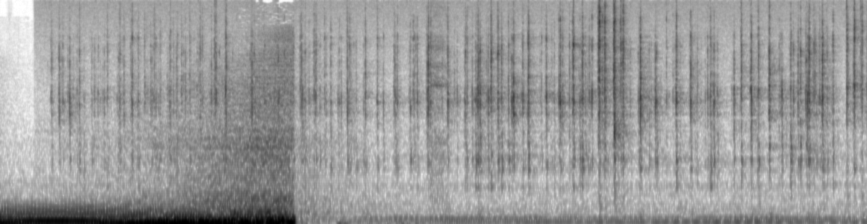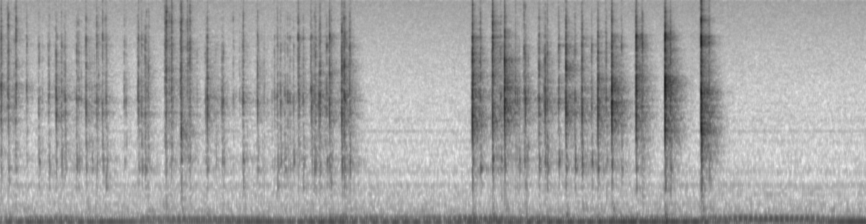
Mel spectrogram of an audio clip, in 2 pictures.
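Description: A loud, deep rumble that cuts off suddenly about three seconds in, then fast typing on a backlit mechanical keyboard. The typing stops briefly past the middle, then a handful of louder, sharper key strikes follow, over a low steady hum.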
